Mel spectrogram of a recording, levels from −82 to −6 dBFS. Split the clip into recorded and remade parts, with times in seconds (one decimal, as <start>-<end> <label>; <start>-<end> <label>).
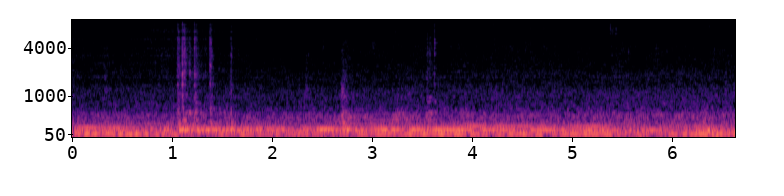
0.0-2.0 remade; 2.0-6.6 recorded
